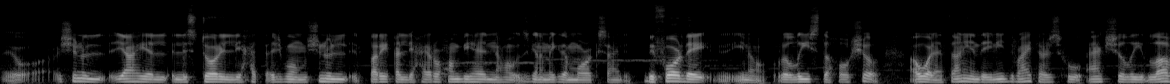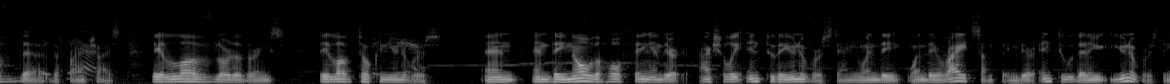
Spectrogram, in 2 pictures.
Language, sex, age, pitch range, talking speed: Arabic, male, 20-39, 110-125 Hz, 150 wpm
